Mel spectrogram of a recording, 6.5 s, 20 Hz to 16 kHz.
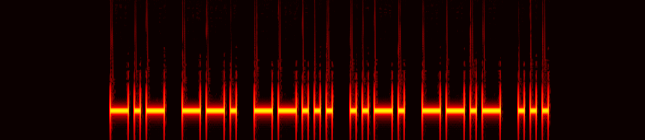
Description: Morse code, heard as a keyed tone, about 20 wpm, 700 Hz. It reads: KG7FQS
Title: USA Call Signs 20wpm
